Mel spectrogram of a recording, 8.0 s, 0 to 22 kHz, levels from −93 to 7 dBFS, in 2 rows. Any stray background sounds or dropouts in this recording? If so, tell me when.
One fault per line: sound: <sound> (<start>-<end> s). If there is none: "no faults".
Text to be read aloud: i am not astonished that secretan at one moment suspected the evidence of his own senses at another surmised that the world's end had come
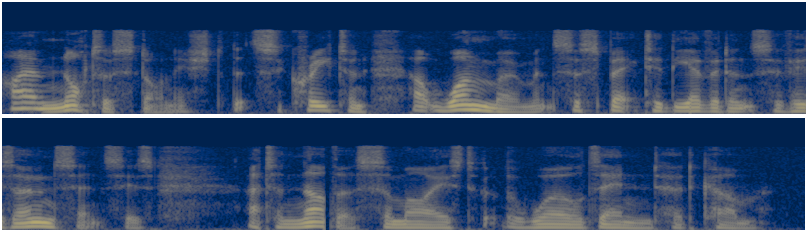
sound: dropout (5.6-5.7 s)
